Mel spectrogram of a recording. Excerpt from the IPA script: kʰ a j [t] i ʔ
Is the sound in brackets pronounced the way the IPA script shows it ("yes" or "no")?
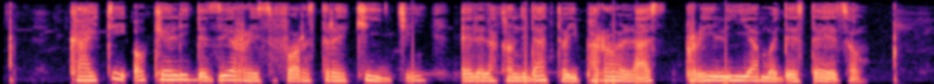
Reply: yes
